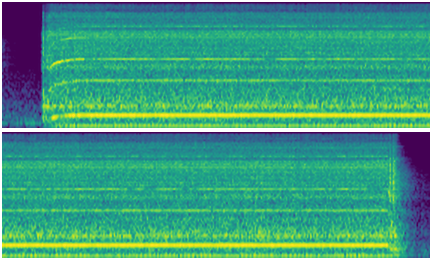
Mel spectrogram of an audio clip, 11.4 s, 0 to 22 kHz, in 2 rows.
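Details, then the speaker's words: DeWalt DCD999N brushless hammer drill, hammer mode speed 3, no load, full 1.7Ah battery: motor spins up quickly to a clean, steady high whine, measured above the 2000 rpm spec; healthy no-load run. "dari suaranya sepertinya beda nih Kok bisa gitu ya kita coba tes ya ini di mode Hammer di Speed 3"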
